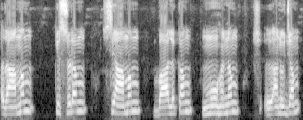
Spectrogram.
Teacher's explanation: जो अनुस्वार है उसका उच्चारण स्थान क्या है, नासिका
